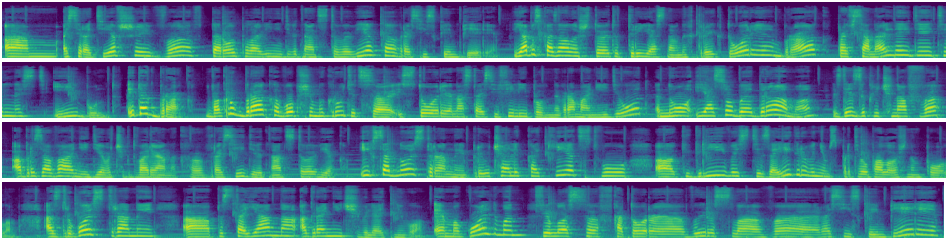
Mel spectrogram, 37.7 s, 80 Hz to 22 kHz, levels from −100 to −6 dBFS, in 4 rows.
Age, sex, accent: 20-39, female, native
